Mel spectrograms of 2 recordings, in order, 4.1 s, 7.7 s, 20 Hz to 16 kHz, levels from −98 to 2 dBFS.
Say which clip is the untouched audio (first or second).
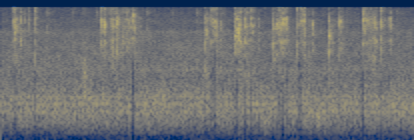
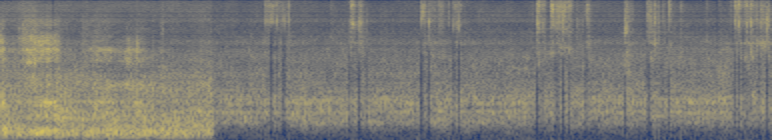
first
